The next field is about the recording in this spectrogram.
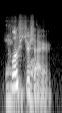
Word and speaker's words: Gloucestershire: Gloucestershire. It's like Worcestershire sauce.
